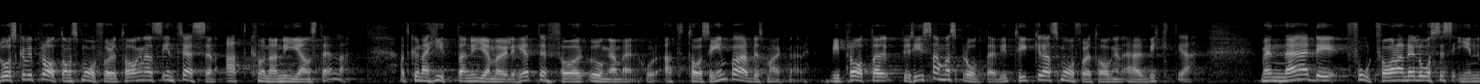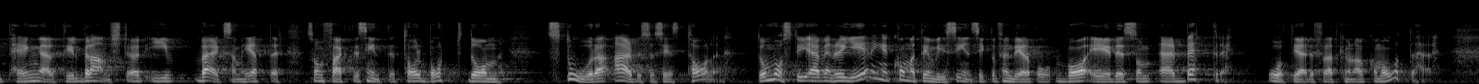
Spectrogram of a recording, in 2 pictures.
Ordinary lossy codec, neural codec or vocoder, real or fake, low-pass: none; none; real; 7.2 kHz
